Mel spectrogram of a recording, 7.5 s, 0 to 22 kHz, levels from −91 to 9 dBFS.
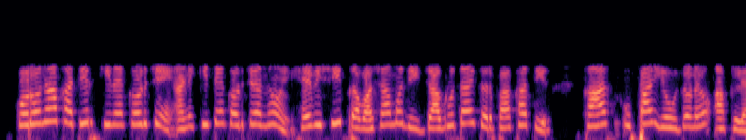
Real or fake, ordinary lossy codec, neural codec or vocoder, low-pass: fake; none; codec, 24 kHz, 6 kbps, HILCodec; 3.6 kHz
